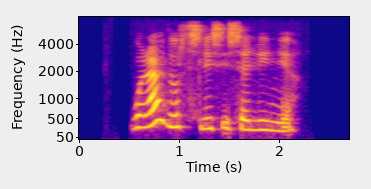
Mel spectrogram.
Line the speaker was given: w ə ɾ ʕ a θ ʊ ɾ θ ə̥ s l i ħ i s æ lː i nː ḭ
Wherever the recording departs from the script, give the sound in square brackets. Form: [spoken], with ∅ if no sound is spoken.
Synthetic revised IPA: w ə ɾ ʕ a [ð] ʊ ɾ θ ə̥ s l i [s] i s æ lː i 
